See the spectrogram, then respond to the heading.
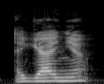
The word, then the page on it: aiganha: eigagno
